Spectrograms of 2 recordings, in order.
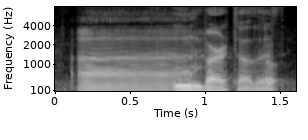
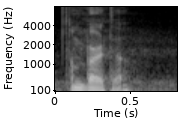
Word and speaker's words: Humberto: Humberto, H is silent, just so you know. Nope. Nope. There you go. – Carrillo. – Yeah, Humberto.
